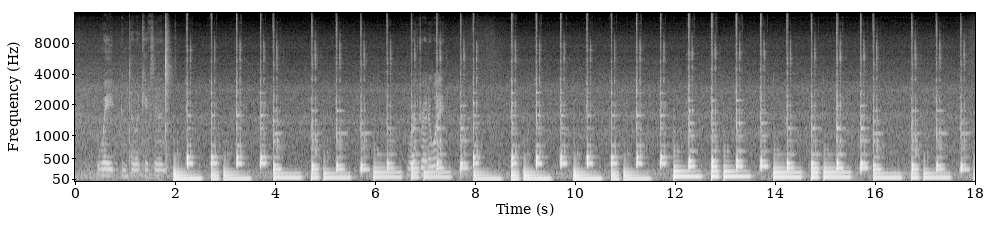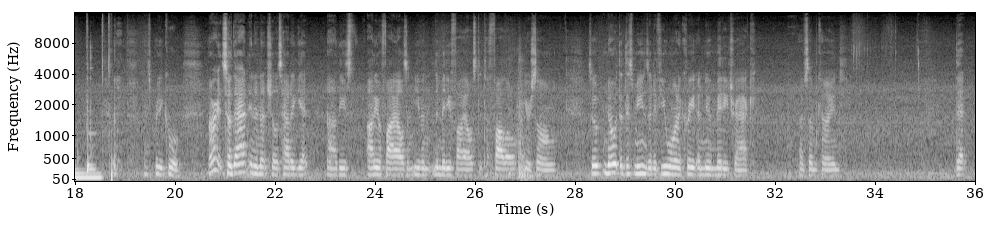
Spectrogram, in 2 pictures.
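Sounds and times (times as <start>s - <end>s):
low electric bass: 1.9s - 18.8s
picked mandolin: 4.0s - 8.2s.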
